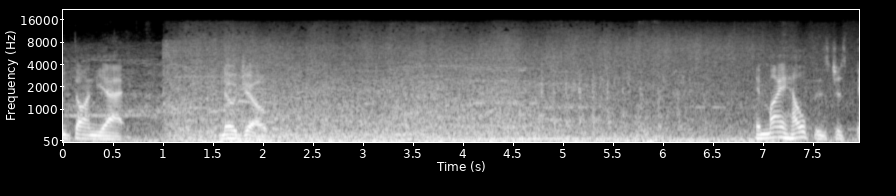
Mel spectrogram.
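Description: Electricity crackles and booms with a steady rushing roar.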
